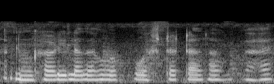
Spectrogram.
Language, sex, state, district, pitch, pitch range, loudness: Hindi, female, Jharkhand, Garhwa, 215 Hz, 215-225 Hz, -14 LUFS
